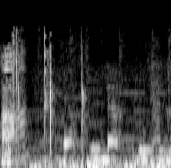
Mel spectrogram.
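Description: Applause of a few scattered, sharp handclaps, irregularly spaced, mixed with overlapping voices talking throughout.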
